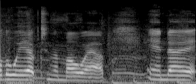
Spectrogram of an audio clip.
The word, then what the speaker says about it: MOAB: M Moab gameplay Moab mob whatever all these people call it I prefer to call it the Moab and I feel that's how it is pronounced properly but by the way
